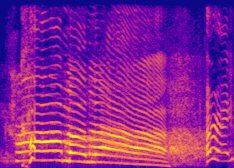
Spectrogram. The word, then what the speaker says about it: Kamala: First you say comma like a comma in a sentence. Then you say la like la la la la la. Put it together and it's 1, 2, 3, Kamala.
